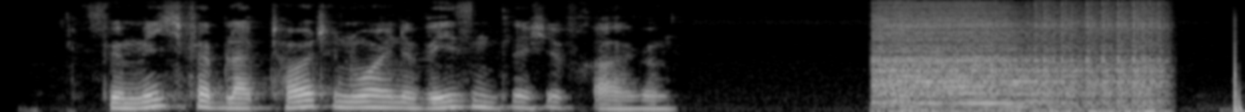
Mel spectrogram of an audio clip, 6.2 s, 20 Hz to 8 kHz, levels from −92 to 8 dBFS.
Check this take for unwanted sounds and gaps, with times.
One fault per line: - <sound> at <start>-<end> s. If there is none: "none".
- squeak at 4.3-5.9 s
